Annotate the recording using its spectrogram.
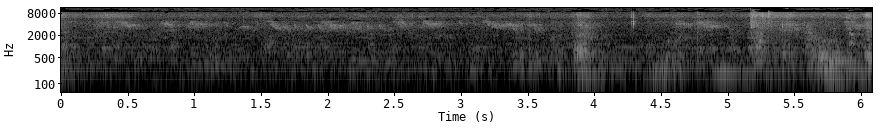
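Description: Faint outdoor sounds: birds chirping lightly in the background, with a few soft scuffling noises from two dogs playing in loose dirt, around four seconds in and again near the end.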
